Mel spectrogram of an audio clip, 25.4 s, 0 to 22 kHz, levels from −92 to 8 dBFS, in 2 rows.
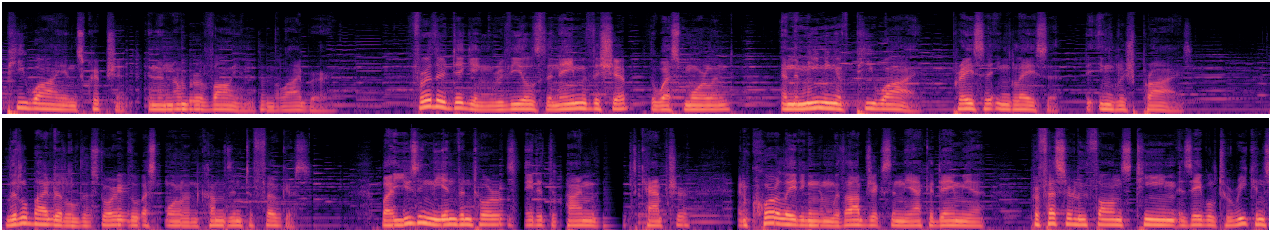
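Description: Repeated packet loss (robotic sound) from 1.21 to 2.79 s and again from 13.15 to 20.86 s: packets kept going missing, and each hole was bridged by stretching the preceding sound, concealing about a fifth of each span. Gaps reach 50 ms, then 181 ms, leaving choppy audio with pieces missing.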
